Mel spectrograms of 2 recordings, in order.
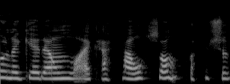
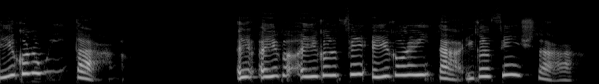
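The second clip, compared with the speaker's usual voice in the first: eager, stumbling, sing-song pestering pet voice; 5 semitones higher than usual. Voicing the pet Shuvi, who keeps asking about the food: voicing Shuvi asking for food. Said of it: "Shuvi's like".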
